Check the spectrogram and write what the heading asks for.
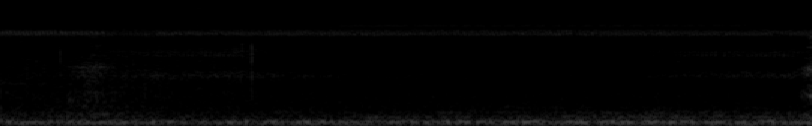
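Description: Faint evening chorus of night insects: a steady high-pitched trill, with a second, higher insect tone joining for a couple of seconds in the middle. A few faint, brief squeaky calls from ducks in a stream come in during the first second or so.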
